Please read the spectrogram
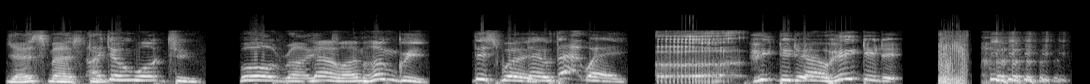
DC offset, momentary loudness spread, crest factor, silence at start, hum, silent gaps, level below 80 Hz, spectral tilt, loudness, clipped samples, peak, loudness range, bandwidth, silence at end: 0.5%; 9 LU; 10 dB; 0.05 s; none; 2.09-2.37 s, 4.32-4.69 s, 6.30-6.51 s, 9.05-9.34 s, 9.74-9.78 s; -30 dBFS; -9 dB/octave; -11 LUFS; 0.6%; 0 dBFS; 2 LU; 6.2 kHz; 0.25 s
